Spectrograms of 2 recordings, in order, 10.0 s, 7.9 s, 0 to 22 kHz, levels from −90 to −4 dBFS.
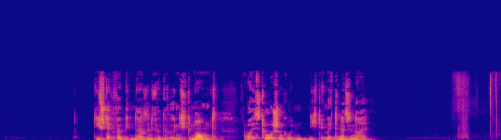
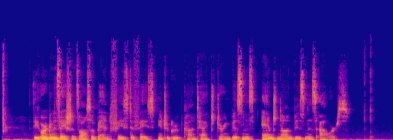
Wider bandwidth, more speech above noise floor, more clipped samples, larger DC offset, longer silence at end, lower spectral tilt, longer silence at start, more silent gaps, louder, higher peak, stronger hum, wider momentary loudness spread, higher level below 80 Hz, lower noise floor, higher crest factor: second, 11.5 kHz vs 15 kHz; first, 51 dB vs 23 dB; neither; neither; second, 0.1 s vs 0.4 s; about the same, -4.5 dB/octave vs -5.5 dB/octave; first, 1.85 s vs 0.05 s; neither; second, -28 LUFS vs -21 LUFS; second, -8 dBFS vs -4 dBFS; neither; first, 21 LU vs 15 LU; second, -62 dBFS vs -42 dBFS; first, -79 dBFS vs -43 dBFS; first, 24 dB vs 18 dB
